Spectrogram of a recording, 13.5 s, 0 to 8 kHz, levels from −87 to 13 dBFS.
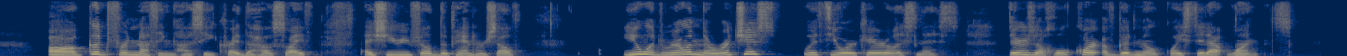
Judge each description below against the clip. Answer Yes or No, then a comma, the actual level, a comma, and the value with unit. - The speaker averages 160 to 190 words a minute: No, average, 140 wpm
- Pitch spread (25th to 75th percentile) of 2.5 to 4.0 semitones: Yes, average, 3.5 semitones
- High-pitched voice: Yes, high, 230 Hz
